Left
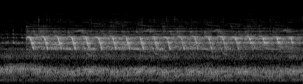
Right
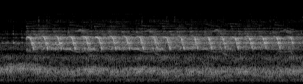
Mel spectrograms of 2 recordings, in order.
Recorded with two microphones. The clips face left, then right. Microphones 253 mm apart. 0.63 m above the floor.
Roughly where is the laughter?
Right.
